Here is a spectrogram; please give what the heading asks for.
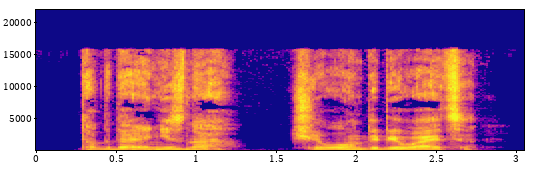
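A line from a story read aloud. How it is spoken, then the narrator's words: Slow mutter. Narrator (Russian): медленно пробормотал мужчина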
